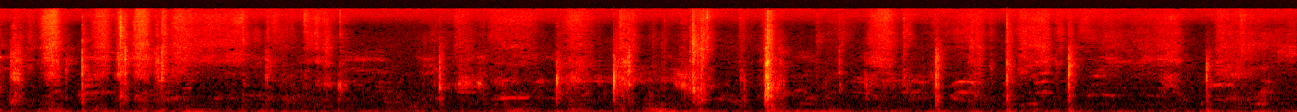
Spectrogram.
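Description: Faint, irregular scratchy strokes of a bone folder rubbed over card stock to press a freshly glued page flat, with light ticks of paper being handled.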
